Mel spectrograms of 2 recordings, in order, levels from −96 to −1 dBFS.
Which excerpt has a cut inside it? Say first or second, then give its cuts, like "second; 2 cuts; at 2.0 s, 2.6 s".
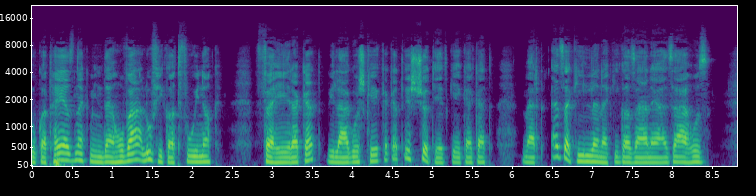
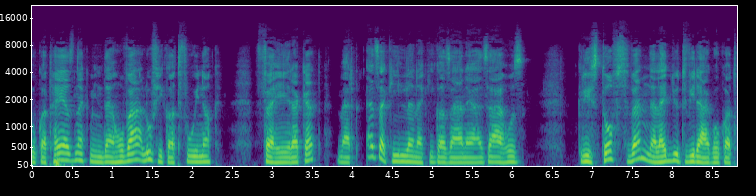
second; 1 cut; at 3.6 s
